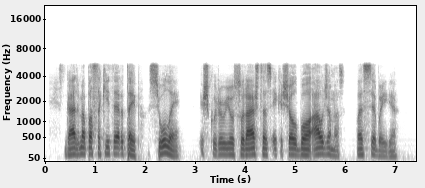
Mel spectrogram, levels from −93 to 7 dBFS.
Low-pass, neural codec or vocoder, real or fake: 5.4 kHz; codec, 16 kHz, 0.5 kbps, X-Codec, HuBERT features, trained on LibriSpeech; fake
